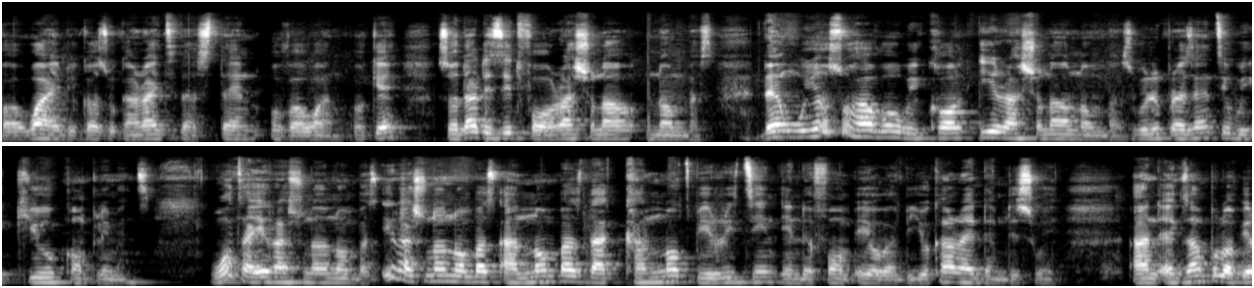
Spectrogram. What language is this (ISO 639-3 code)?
eng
